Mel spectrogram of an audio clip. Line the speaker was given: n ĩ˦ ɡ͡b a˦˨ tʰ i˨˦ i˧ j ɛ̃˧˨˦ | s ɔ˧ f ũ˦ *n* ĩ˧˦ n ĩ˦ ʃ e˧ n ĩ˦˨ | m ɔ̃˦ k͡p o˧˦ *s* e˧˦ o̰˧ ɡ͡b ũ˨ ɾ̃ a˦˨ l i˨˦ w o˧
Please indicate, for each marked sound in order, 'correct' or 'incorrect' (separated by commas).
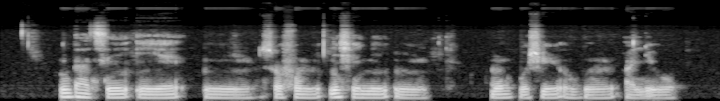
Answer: incorrect, incorrect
